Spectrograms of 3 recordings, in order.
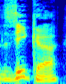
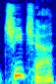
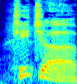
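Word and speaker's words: Xicha: You mentioned it as a place that you had never heard of that made a Goza for the OBF, and you called it Zika because it's X-I-C-H-A. Now, on the side of the bottle, it tells you it's pronounced Chicha. – Chicha.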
